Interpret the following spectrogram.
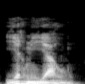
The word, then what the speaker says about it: Yirmiyahu: On voit aussi dans le nom de Jérémie le Yod, le He et le Vav qui donnent Yirmiyahu.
